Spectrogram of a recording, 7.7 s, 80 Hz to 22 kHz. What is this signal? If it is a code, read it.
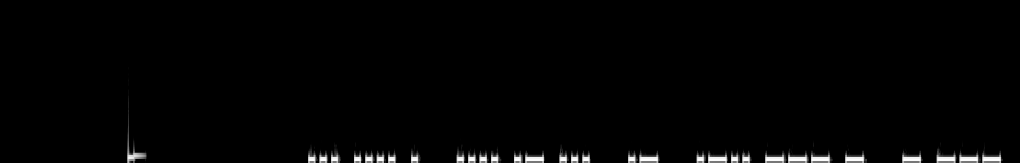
Morse code, heard as a keyed tone, about 27 wpm, 700 Hz. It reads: SHE HAS A LOT TO
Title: Sentences from Top 1000 Words - Review Part 3 - 28wpm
